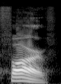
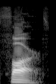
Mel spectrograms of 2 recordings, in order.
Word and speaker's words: Favre: this Favre Brett Favre now that name is actually a French word and they would pronounce it in France as father father okay we are nasty old Americans who don't follow anybody's pronunciation rules and we metastasize the V and the R sound and we switch them and we put that are before the V why because it's a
